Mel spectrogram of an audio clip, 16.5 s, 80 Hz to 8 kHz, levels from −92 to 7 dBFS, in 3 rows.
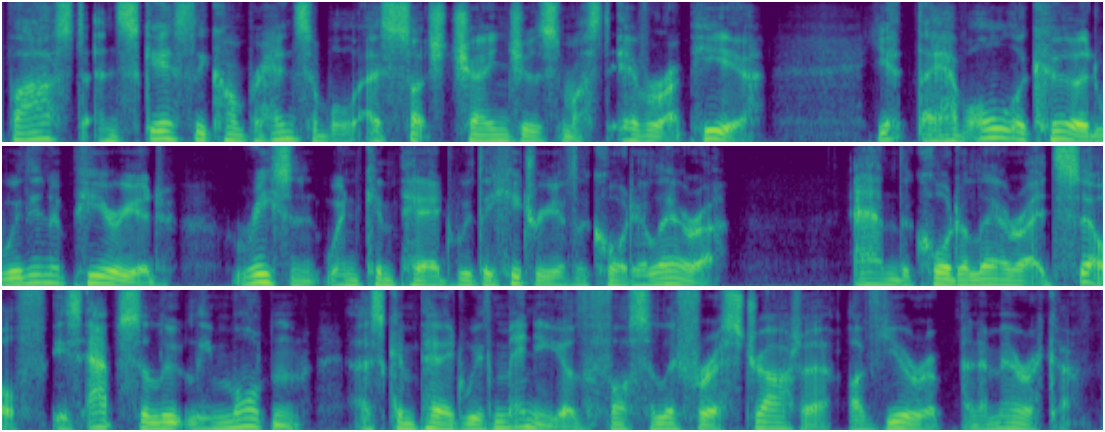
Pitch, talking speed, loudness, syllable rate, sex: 120 Hz, 165 wpm, -18 LUFS, 6.1 syllables/s, male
